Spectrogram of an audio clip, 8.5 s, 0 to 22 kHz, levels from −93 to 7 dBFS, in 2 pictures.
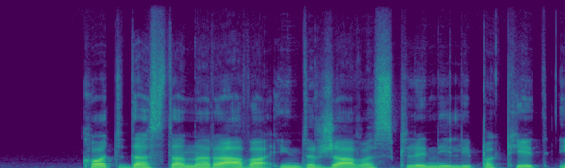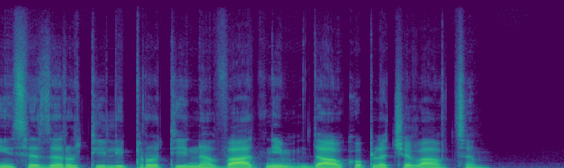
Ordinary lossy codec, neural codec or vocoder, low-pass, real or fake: none; codec, 44.1 kHz, 7.8 kbps, Pupu-Codec; none; fake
